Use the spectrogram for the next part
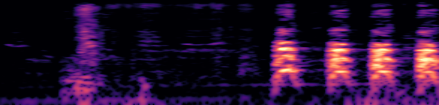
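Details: Bakharwal dog from Kashmir barking: a short run of four quick, sharp barks near the end after some quieter background noise.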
